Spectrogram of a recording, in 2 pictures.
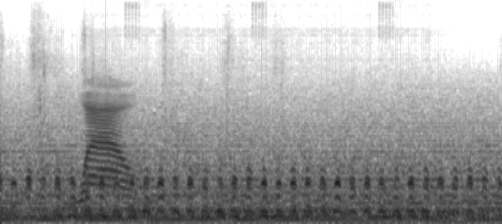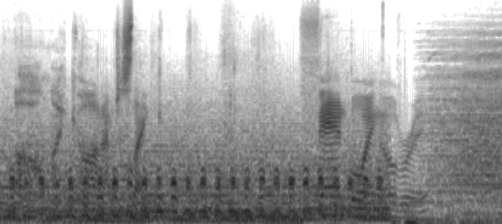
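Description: Jaunty fairground organ music plays, then cuts off abruptly.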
